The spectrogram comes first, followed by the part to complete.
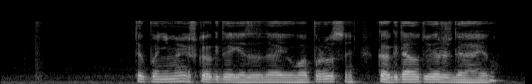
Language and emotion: Russian, neutral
